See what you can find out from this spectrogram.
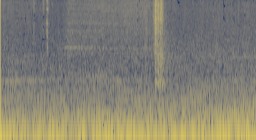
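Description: cars passing on road

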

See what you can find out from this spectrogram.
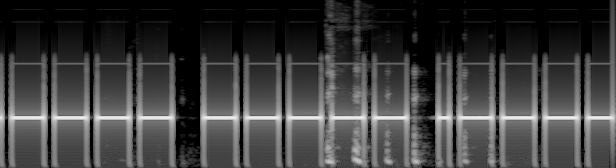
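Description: morse code beeps

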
